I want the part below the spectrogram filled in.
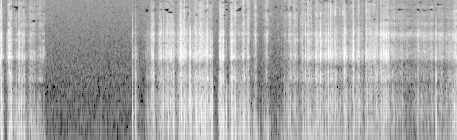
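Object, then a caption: Wooden-frame pin brush. A small octagonal wooden-frame pin brush with a dense grid of pins, held in the palm, has its pins raked by long nails. Quick, irregular scratchy crackles come in bursts, with a near-silent pause early on before the raking resumes more densely and brightly.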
